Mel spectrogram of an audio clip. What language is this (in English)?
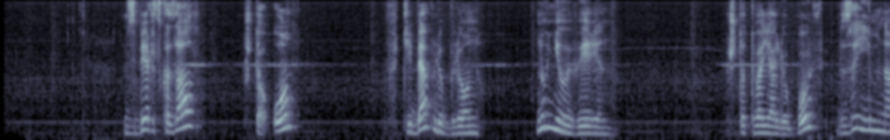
Russian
